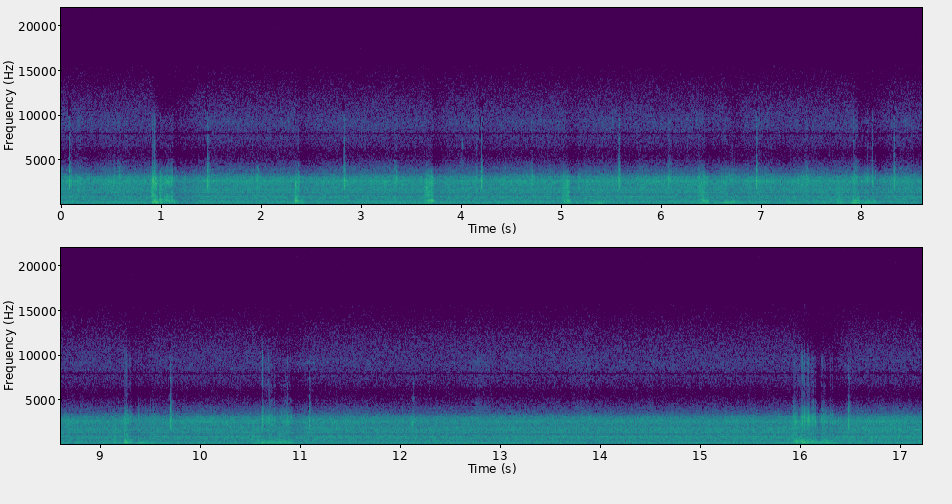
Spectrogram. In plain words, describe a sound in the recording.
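Windscreen wipers thump as they sweep across the glass.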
